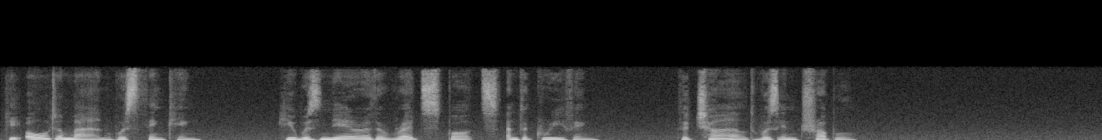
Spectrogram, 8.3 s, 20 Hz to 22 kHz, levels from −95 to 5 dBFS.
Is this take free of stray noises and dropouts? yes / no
yes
